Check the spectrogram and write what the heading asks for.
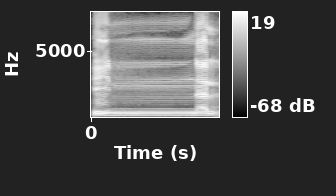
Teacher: Perhatikan huruf na ditahan dan ditekan ya, karena terdapat tanda tasdid. Lalu setelah itu langsung masuk ke huruf lam ya, langsung lompat ke sini.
